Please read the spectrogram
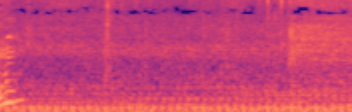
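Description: A small motor running steadily with a low drone. A faint hiss of water spray comes in near the end.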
